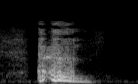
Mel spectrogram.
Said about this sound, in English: I don't know why I started coughing all of a sudden. The air's bad, lots of pollen.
